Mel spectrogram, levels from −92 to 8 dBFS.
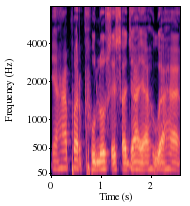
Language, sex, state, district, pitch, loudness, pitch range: Hindi, male, Jharkhand, Palamu, 135 Hz, -15 LUFS, 125-150 Hz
